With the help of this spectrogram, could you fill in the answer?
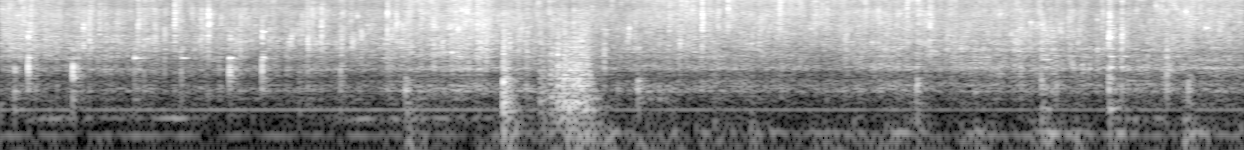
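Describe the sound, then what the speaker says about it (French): Onions frying in hot oil for Senegalese thieboudienne, a steady close sizzle and crackle with a few brief stirring scrapes and a louder burst midway. "On fait frire nos oignons."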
